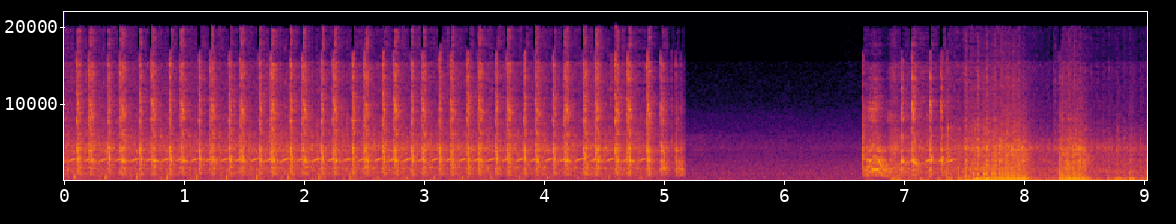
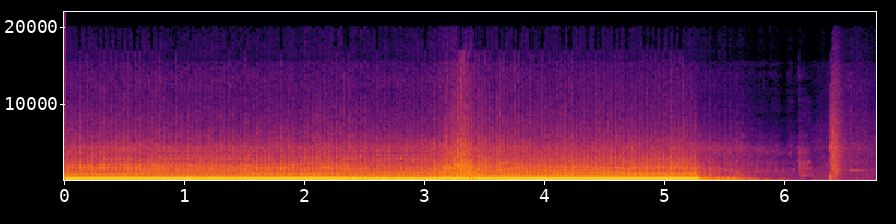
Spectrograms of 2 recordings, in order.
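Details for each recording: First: Honda CX500 scrambler motorcycle after correcting swapped spark leads that caused wrong ignition timing: starter cranks steadily for five seconds, pauses, then the engine fires up with uneven revving. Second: Honda CX500 scrambler with a second-hand muffler fitted as a clamped slip-on: loud, deep, steady drone with even firing until shutdown; exhaust still on the loud side, a slight leak possible, DB killer considered.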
